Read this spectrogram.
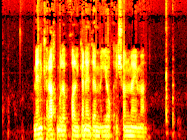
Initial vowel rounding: unrounded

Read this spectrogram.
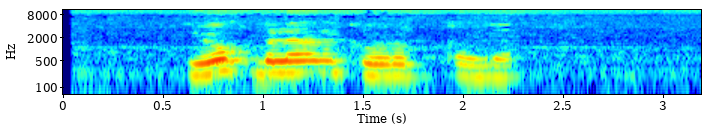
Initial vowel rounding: rounded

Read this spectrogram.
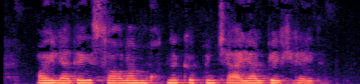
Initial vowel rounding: rounded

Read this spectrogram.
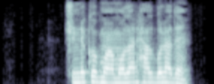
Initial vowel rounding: rounded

